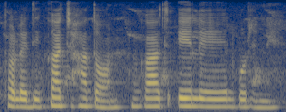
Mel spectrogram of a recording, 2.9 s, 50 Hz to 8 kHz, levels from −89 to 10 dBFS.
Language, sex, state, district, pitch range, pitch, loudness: Chakma, female, Tripura, Dhalai, 190-205 Hz, 195 Hz, -18 LUFS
